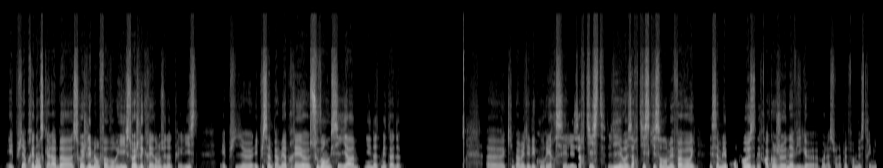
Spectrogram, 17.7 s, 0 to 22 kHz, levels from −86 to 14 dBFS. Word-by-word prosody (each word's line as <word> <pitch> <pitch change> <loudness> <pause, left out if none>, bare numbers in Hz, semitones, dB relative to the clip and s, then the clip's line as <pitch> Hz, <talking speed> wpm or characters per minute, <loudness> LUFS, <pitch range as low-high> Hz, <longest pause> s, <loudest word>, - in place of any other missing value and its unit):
et 110 -2 -6
puis, - - -5
après, 125 +8 +1
dans 140 -3 +4
ce - - +1
cas-là, 105 +4 +3
bah, 120 -6 +3
soit 155 +7 +2
je 150 - +1
les 150 - +5
mets 145 - +2
en 135 - +3
favoris, 125 +3 0
soit 180 0 +6
je 170 - +4
les 160 - +4
crée 150 0 -1
dans 135 -1 0
une 120 -1 -3
autre 115 -1 -3
playlist. 115 +12 -7 0.4
Et - - -9
puis 105 +1 -9
heu 105 -1 -1
et 120 - -2
puis, 125 - -4
ça 125 +1 +3
me 115 - -5
permet 105 +2 0
après 130 +1 +2
heu 115 -2 +4
souvent 195 - +4
aussi 185 +5 -1
il - - -3
y 175 - +3
a 120 -1 +4 0.2
il - - -13
y - - -2
a - - -3
une 145 +7 -2
autre 180 -3 -5
méthode 145 -2 -4 1.7
heu, 105 -1 -4
qui 120 +3 -12
me 110 - -15
permet 115 +1 0
de 125 - -11
les 125 - -2
découvrir, 115 +9 -4
c'est 115 - -3
les 110 +3 -5
artistes 210 +7 -2
liés 150 +9 +2
aux 155 -4 +2
artistes 180 +4 -1
qui 155 - -3
sont 155 +3 +1
dans 140 -2 +1
mes 135 +1 +2
favoris 135 -1 +3 0.3
et 115 - -7
ça 130 +4 -1
me 125 - 0
les 135 -1 +3
propose, 140 0 +2
des 120 - -9
fois, 125 - -3
quand 130 0 -1
je 110 -1 -1
navigue, 110 +1 -1
heu, 95 0 -6
voilà, - - -10
sur - - -13
la - - -12
plateforme 105 +1 -13
de 105 - -8
streaming. 100 - -14
125 Hz, 260 wpm, -24 LUFS, 110-145 Hz, 1.7 s, soit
